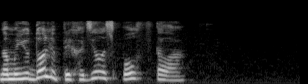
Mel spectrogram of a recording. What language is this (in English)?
Russian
